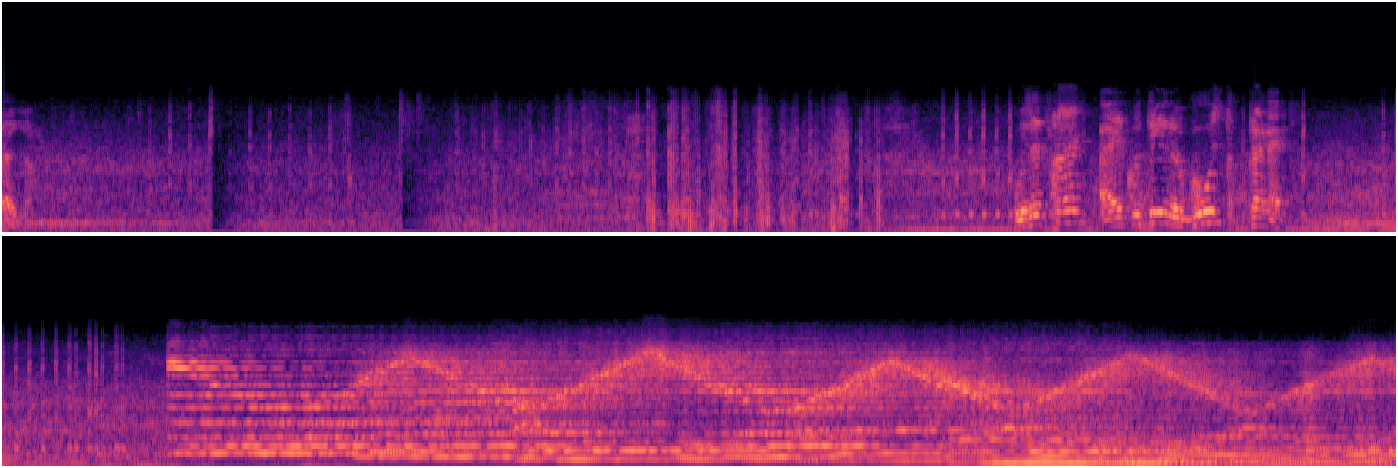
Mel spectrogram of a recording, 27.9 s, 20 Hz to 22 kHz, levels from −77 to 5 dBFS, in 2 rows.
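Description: Channel delay (comb filtering) runs throughout the clip. One channel arrives about 20 ms behind the other, and summing them to mono cancels shared content at evenly spaced frequencies starting near 30 Hz. With a lag that long, the sound comes across as rough or slightly doubled.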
